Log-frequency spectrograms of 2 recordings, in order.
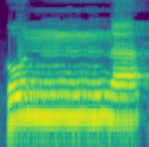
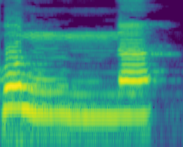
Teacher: Kalau tuan-tuan langgar je nun bersabdu ni kan, tak dengung dia, artinya tuan-tuan fail pada hukum yang paling asas. Nun dengan mim bersabdu, jaga, mesti dengungkan dia.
